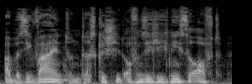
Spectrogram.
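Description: A man's voice: fairly low pitch, quick pace, a little hiss or hum, close to an everyday voice. A man playing a worried, flustered father in a radio play, hesitant and stammering as he talks. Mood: worried, earnest. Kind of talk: naturalistic radio play acting.

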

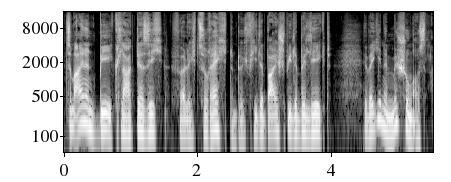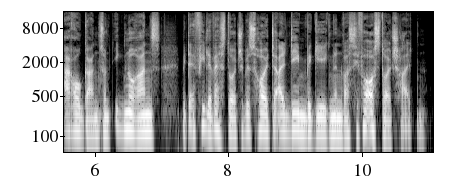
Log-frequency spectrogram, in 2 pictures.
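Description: A man reads his scripted book review for radio in a steady, analytical way. His voice is low and dark. The studio sound is dry and close. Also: moderate pace, no echo. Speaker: book critic.

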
